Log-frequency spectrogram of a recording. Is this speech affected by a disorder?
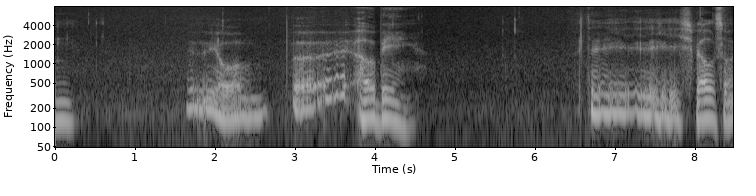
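Yes: Parkinson's disease.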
